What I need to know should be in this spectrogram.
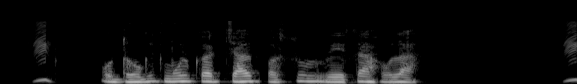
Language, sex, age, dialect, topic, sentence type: Bhojpuri, male, 41-45, Western, agriculture, statement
